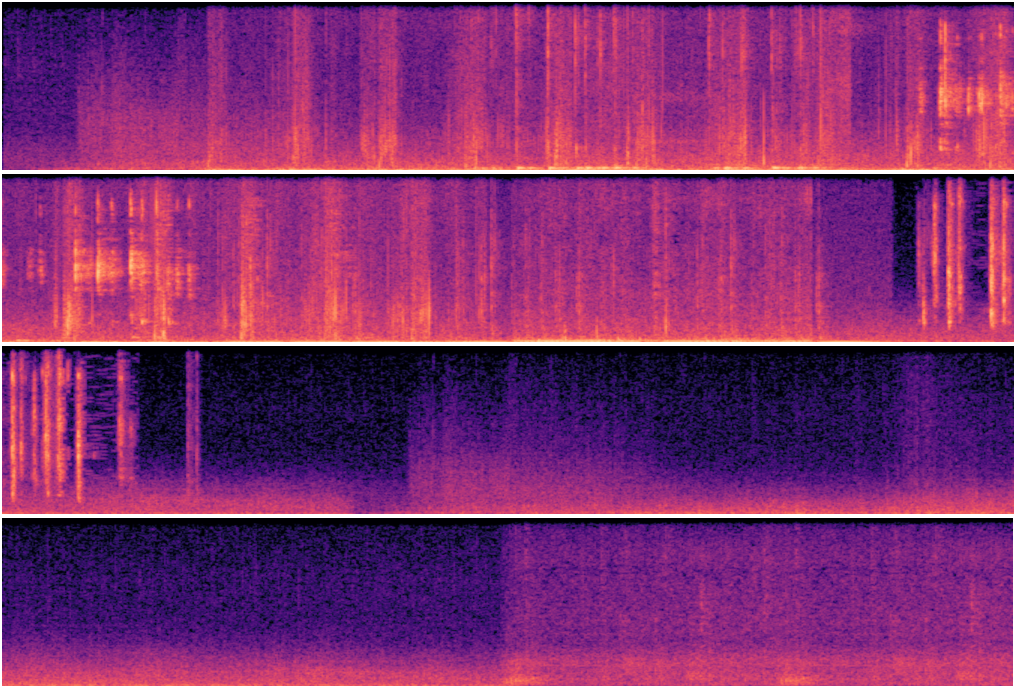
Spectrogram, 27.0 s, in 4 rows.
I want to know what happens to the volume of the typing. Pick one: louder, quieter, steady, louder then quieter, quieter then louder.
quieter then louder.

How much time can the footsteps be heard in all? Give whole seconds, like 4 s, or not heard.
11 s.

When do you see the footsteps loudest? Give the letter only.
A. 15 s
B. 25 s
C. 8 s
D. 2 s
C.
